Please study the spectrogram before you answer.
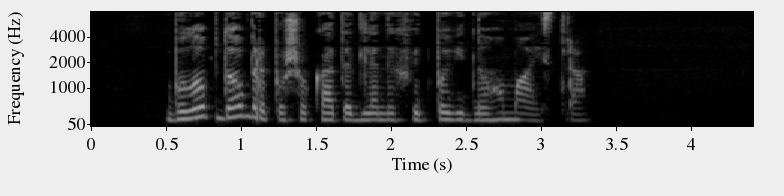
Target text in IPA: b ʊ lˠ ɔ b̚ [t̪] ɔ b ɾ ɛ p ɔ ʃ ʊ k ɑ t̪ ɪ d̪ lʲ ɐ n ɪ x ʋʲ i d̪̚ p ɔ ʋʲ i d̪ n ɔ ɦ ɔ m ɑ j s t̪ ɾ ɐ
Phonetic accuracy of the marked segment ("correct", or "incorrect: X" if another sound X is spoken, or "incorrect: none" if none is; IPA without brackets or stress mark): incorrect: d̪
